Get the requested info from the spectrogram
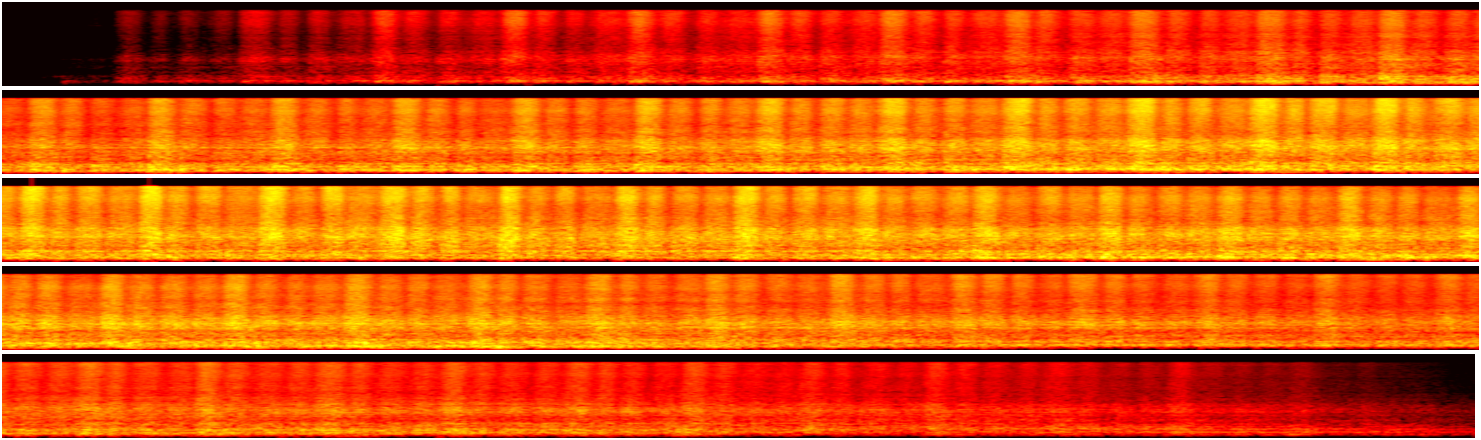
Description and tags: Steam train sound effect
Spoiler alert - From the description, you might be led to believe that this is the sound of an old steam engine slowly chugging its way past you, under a bridge or through an old station. In fact, it is actually the sound of me scrubbing a textured shower-room floor. Nothing more, nothing less.
engine, foley, historic, iron, locomotive, passenger-train, passing, rail, rail-road, railroad, rail-way, soundeffect, steam, steam-locomotive, steam-train, train, trains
